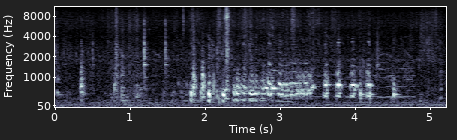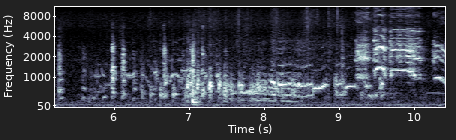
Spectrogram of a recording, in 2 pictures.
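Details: Saigon Green Legged rooster, a green-footed breed, crowing in two drawn-out harmonic bursts, one early and one late, with sharp clicks and knocks scattered throughout and low background rumble.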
